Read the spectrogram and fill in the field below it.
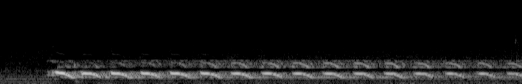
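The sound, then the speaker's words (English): Wood thrush song slowed to one-tenth speed, from the left voice box alone: a low, steady train of swooping whistled notes repeating about twice a second, moderately loud, with no voices. “Here's another clip from a wood thrush, this time slowed down to 1/10 speed so that we can hear the contributions of the two separate voice boxes.”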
